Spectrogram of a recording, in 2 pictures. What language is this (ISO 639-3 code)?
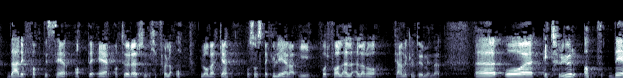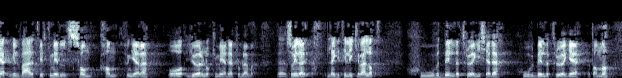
nno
